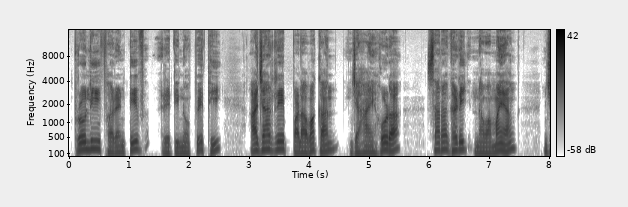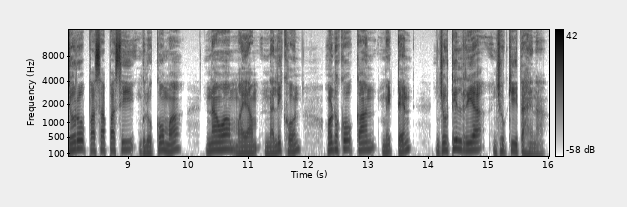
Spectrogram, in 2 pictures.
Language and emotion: Santali, neutral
